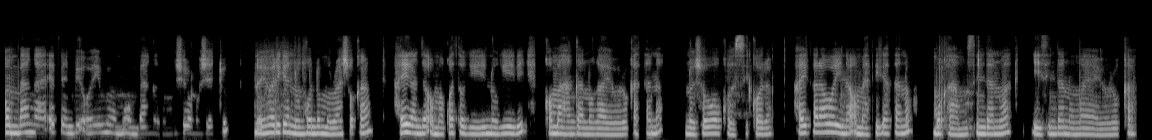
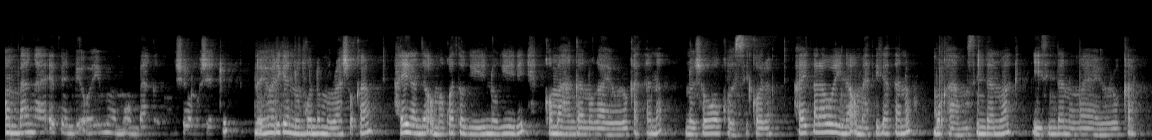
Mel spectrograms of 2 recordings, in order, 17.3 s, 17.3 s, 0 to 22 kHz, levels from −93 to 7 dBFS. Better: first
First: none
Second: room echo; dies away in 0.6 s

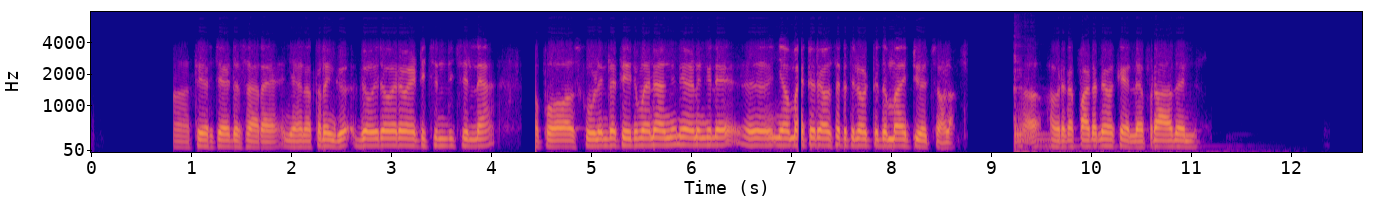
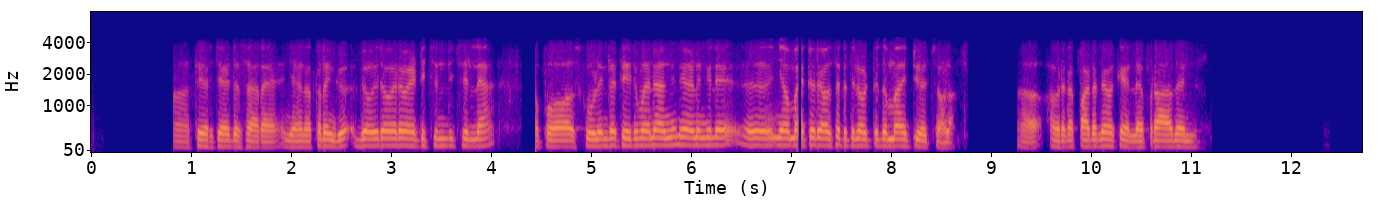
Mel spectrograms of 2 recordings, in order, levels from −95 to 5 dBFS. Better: second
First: noise reduction (neural separator model SepFormer DNS4)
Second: none

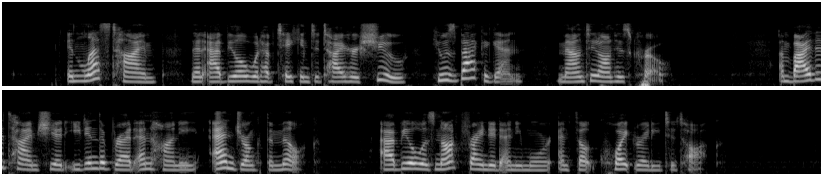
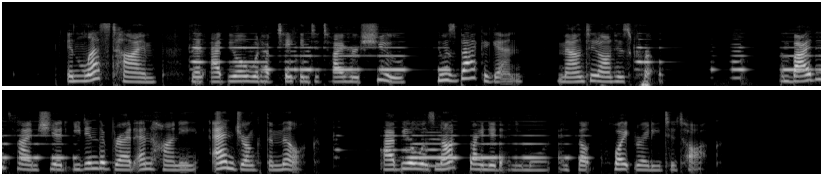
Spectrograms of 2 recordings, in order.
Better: first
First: none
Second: noise reduction (neural mask model RNNoise)

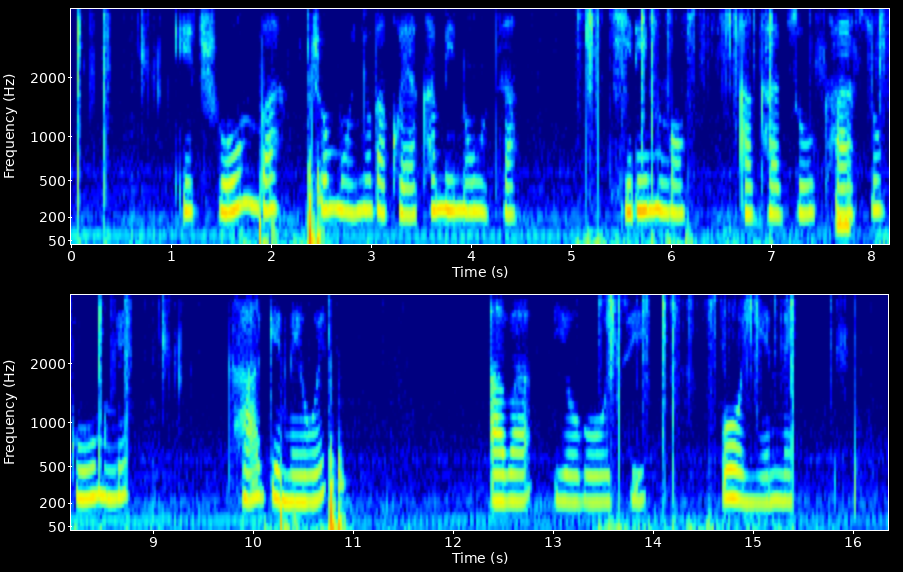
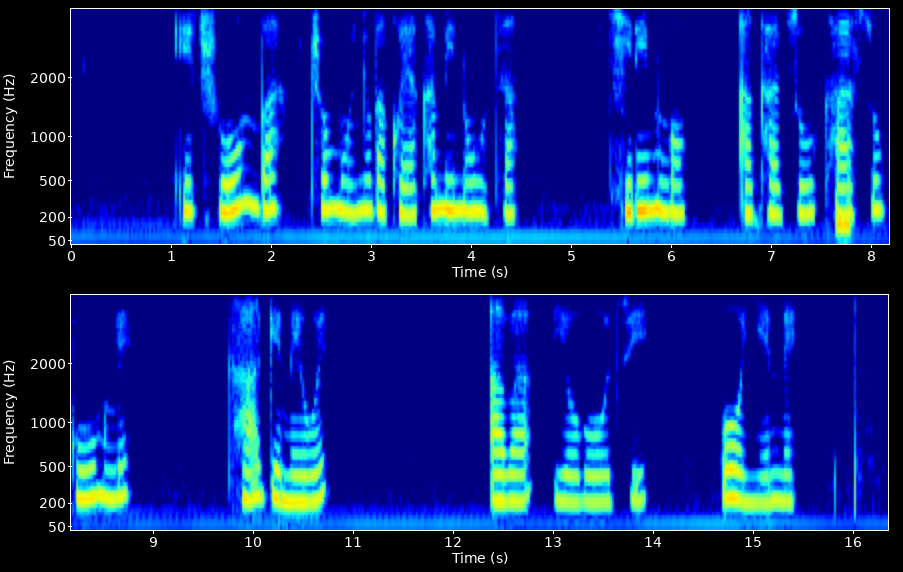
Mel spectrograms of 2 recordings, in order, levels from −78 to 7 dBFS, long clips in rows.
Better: second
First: background sound (Coin (dropping)); 6 dB below the speech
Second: none

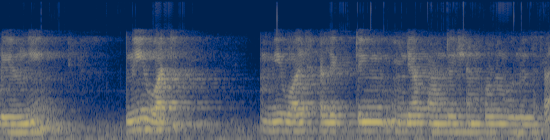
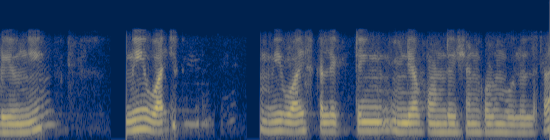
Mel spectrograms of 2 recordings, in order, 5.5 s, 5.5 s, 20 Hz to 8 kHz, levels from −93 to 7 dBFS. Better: second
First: background sound (Wind / Fire); 18 dB below the speech // room echo; dies away in 1 s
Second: none

